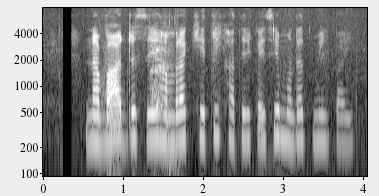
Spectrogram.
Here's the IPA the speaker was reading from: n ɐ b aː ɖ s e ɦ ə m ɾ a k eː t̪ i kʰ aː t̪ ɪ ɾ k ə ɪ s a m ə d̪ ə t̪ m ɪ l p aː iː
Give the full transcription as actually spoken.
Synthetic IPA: n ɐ b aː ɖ s e ɦ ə m ɾ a kʰ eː t̪ i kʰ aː t̪ ɪ ɾ k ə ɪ s e m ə d̪ ə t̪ m ɪ l p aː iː

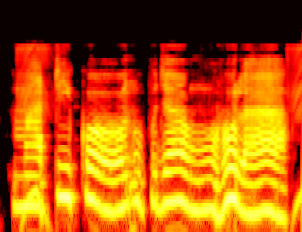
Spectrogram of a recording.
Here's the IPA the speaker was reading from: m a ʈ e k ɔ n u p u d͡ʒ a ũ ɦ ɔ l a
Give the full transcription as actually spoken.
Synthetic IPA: m a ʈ i k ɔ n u p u d͡ʒ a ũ ɦ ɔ l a

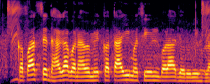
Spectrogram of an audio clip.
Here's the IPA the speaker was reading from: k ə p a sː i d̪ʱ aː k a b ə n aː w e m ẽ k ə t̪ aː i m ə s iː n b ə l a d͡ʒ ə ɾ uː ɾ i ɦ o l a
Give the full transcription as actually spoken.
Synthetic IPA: k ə p a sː e d̪ʱ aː ɡ a b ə n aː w e m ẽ k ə t̪ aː i m ə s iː n b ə ɽ a d͡ʒ ə ɾ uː ɾ i ɦ o l a

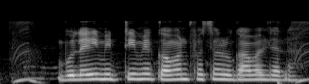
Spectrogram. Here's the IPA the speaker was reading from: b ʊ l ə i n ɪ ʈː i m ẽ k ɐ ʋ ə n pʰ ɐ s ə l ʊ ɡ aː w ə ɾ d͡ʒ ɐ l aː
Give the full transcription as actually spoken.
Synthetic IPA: b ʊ l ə i m ɪ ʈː i m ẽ k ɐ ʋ ə n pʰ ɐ s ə l ʊ ɡ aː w ə l d͡ʒ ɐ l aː

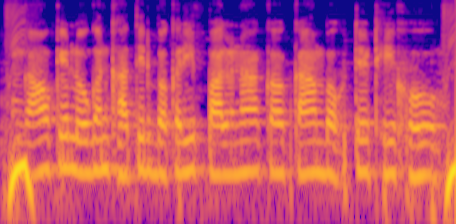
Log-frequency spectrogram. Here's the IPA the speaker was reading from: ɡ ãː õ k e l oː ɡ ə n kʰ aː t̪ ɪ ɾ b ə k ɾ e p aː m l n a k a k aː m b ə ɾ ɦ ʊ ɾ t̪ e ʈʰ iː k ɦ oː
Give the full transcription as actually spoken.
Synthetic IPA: ɡ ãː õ k e l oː ɡ ə n kʰ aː t̪ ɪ ɾ b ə k ɾ i p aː l n a k a k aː m b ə ɦ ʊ t̪ e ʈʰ iː k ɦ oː

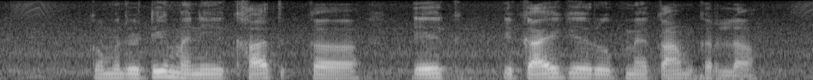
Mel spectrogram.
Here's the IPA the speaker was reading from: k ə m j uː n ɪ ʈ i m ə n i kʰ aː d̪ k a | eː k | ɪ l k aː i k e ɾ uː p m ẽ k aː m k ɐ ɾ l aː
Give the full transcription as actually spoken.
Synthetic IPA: k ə m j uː n ɪ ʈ i m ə n i kʰ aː t̪ k a | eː k | ɪ k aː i k e ɾ uː p m ẽ k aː m k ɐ ɾ l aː

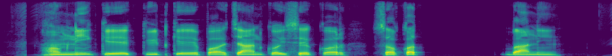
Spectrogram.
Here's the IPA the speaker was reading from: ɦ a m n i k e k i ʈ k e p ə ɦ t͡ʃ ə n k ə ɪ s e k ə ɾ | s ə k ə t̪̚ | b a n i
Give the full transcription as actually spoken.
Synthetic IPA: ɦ ə m n i k e k i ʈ k e p ə ɦ t͡ʃ a n k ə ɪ s e k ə ɾ | s ə k ə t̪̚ | b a n i

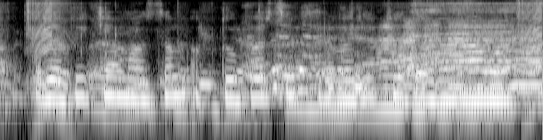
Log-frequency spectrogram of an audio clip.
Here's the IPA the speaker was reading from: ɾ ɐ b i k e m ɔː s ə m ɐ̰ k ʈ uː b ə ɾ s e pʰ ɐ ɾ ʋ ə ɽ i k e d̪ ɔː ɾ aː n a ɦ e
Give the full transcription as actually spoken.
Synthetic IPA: ɾ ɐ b i k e m ɔː s ə m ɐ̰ k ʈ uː b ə ɾ s e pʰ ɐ ɾ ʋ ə ɾ i k e d̪ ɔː ɾ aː n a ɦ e

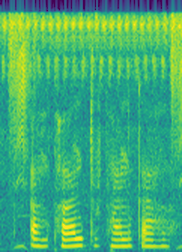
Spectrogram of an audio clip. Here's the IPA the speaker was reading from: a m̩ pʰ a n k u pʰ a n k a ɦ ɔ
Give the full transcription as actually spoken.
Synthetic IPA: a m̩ pʰ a n t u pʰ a n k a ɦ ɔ

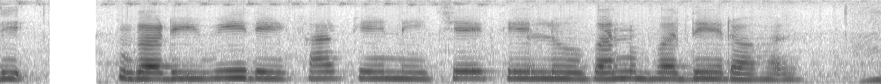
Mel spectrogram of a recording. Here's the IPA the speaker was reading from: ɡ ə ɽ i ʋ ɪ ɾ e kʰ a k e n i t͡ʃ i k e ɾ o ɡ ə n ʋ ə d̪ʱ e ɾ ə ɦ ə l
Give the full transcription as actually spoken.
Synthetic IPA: ɡ ə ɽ i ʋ i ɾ e kʰ a k e n i t͡ʃ e k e l o ɡ ə n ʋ ə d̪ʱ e ɾ ə ɦ ə l

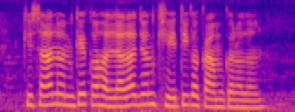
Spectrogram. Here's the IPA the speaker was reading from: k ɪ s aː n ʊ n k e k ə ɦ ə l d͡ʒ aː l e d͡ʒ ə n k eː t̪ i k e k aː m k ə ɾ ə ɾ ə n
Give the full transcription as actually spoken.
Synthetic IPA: k ɪ s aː n ʊ n k e k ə ɦ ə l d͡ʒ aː l a d͡ʒ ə n kʰ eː t̪ i k a k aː m k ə ɾ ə l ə n

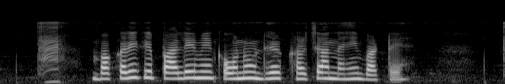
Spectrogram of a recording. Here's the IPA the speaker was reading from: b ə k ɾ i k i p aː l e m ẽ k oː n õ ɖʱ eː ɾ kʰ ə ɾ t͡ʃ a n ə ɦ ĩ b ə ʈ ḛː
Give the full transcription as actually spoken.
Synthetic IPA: b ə k ɾ i k e p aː l e m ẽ k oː n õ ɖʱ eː ɾ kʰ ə ɾ t͡ʃ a n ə ɦ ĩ b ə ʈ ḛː

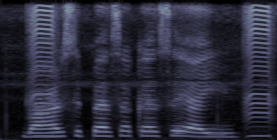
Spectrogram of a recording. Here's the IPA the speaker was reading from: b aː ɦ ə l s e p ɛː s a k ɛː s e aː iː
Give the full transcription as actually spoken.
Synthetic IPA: b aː ɦ ə ɾ s e p ɛː s a k ɛː s e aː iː

